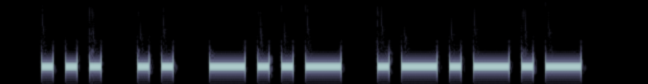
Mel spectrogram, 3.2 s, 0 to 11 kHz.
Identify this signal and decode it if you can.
Morse code, heard as a keyed tone, about 20 wpm, 700 Hz. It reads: SIX.
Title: Sentences from Top 1000 Words - Review Part 2 - 20wpm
